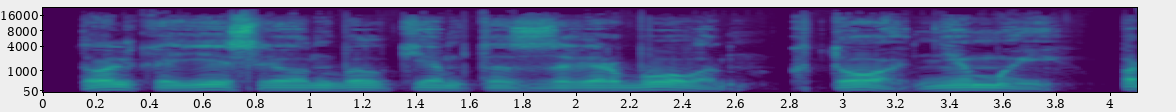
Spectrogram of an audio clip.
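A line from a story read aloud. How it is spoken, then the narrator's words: Grumbling. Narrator (Russian): проворчал Дэра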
